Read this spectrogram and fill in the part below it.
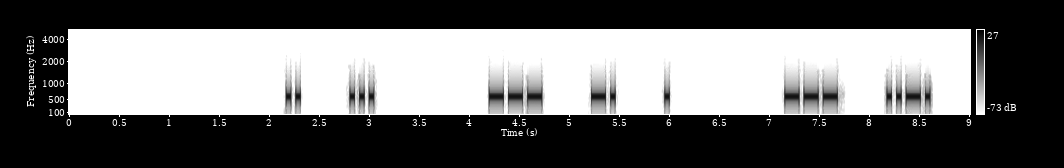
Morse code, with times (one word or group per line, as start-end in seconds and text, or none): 2.2-3.1 IS
4.2-6.0 ONE
7.2-8.6 OF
